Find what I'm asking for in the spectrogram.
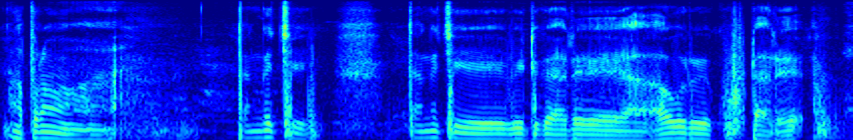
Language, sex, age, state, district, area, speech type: Tamil, male, 60+, Tamil Nadu, Mayiladuthurai, rural, spontaneous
